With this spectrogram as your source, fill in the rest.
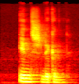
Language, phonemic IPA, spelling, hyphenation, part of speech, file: Dutch, /ˈɪnˌslɪ.kə(n)/, inslikken, in‧slik‧ken, verb, Nl-inslikken.ogg
- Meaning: to ingest, to swallow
